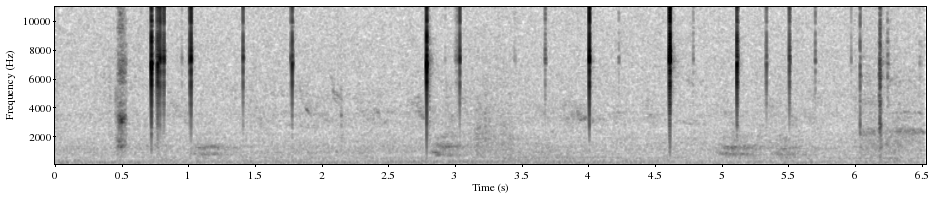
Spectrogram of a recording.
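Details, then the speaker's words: 1970 Sony Trinitron KV1210 colour TV plugged in: sharp, irregular snapping crackles over near silence, sparking on power-up. Owner first suspects a dried-out start capacitor; the arcing comes from a shorted low-voltage rectifier diode. "so when i plug this in i hear sparking"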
